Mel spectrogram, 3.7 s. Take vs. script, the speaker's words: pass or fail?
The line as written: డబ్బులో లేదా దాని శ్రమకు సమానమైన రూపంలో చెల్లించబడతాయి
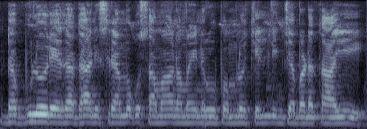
pass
